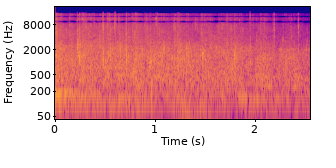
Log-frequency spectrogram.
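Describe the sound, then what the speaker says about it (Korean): Steady applause from an audience at a Jeju town-hall dialogue with the provincial governor, a dense, even patter of clapping that carries on for the whole stretch without voices. "박수 한번 보내면 어떻습니까?"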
